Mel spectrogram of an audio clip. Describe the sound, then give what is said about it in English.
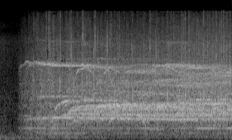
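A large German crowd at the railway station in Munich bursts into sustained cheering and applause, welcoming refugees after a brief quiet moment, the clapping and raised voices holding steady and loud throughout. “In Munich, at the railway station, refugees were welcomed by a welcoming German crowd.”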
